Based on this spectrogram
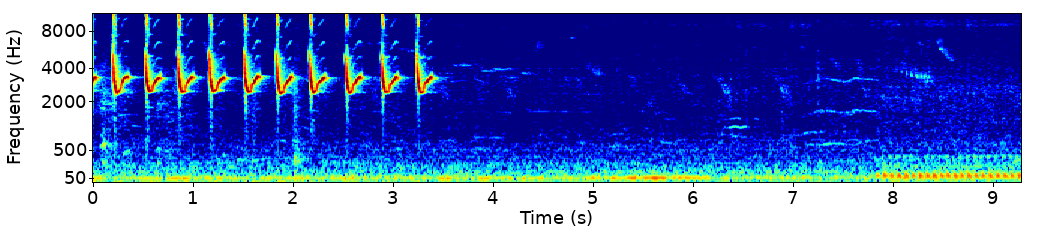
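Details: Olive-backed tailorbird repeating nine sharp, high, slurred chips at about three per second, then falling silent. Faint background noise and a low hum follow.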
